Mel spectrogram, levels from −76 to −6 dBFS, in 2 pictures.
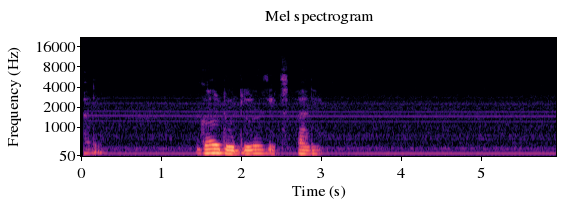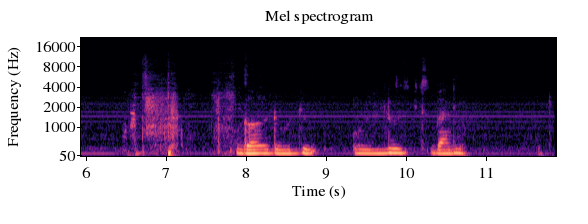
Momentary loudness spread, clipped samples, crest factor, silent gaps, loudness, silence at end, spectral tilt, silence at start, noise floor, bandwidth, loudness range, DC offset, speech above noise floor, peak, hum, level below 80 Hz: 26 LU; under 0.1%; 20 dB; none; -25 LUFS; 0.15 s; -8.5 dB/octave; 0.05 s; -50 dBFS; 11 kHz; 18 LU; under 0.1%; 28 dB; -6 dBFS; none; -56 dBFS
